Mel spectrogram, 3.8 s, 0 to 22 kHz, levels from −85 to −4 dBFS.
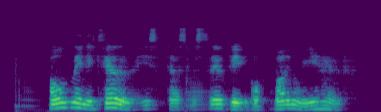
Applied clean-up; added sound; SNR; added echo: neural mask model DeepFilterNet 3.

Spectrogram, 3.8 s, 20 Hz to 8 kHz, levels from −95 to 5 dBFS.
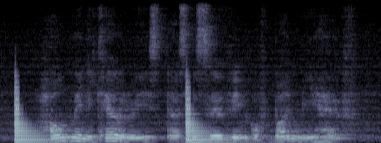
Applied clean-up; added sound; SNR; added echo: none; Guitar; -1 dB; reverberation time 0.2 s.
